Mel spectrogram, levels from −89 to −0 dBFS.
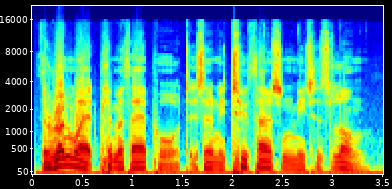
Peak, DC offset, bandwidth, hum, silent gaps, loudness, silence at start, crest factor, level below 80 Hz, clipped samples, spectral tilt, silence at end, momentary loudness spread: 0 dBFS; 9%; 16 kHz; none; none; -10 LUFS; 0 s; 10 dB; -24 dBFS; 1%; -5.5 dB/octave; 0.2 s; 10 LU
